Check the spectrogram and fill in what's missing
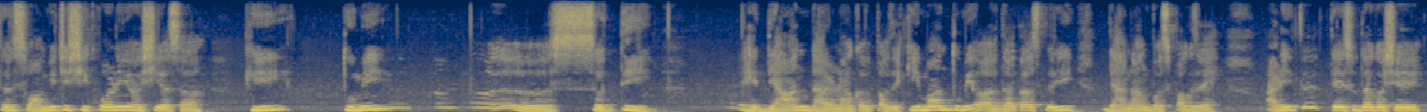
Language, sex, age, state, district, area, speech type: Goan Konkani, male, 60+, Goa, Bardez, rural, spontaneous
